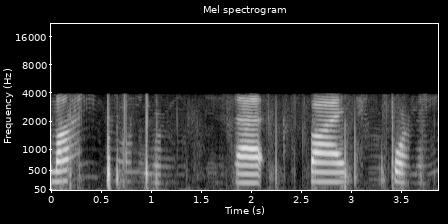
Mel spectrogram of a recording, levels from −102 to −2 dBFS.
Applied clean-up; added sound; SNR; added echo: neural separator model SepFormer WHAM!.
